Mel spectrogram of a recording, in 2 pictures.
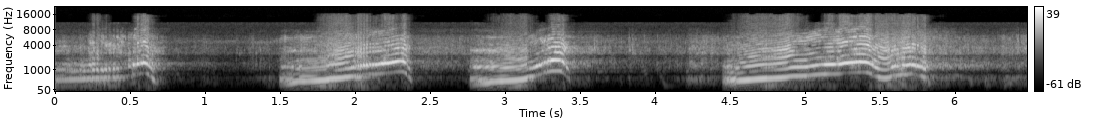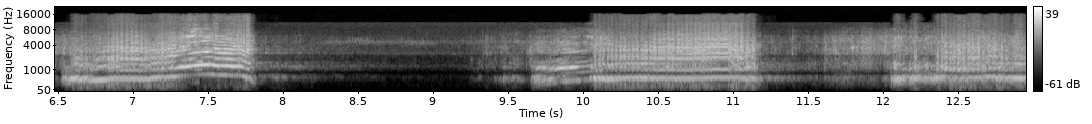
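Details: Spotted hyenas fighting at Rosie's Pan, a pair caught on a live camera in November: loud upward-sliding whoops and wailing squeals, about seven bursts with short gaps, harmonics climbing steeply, one longer wavering cry near the end.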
